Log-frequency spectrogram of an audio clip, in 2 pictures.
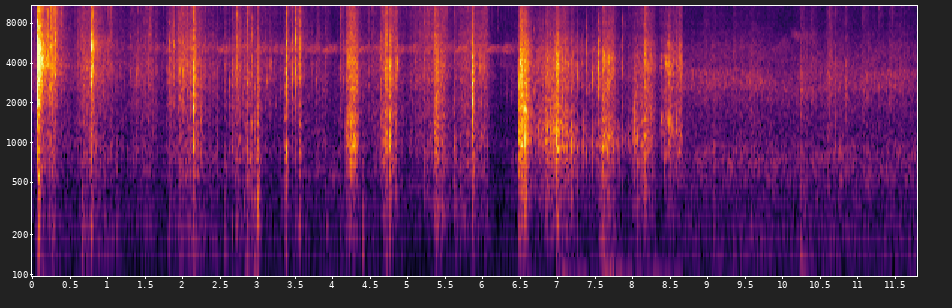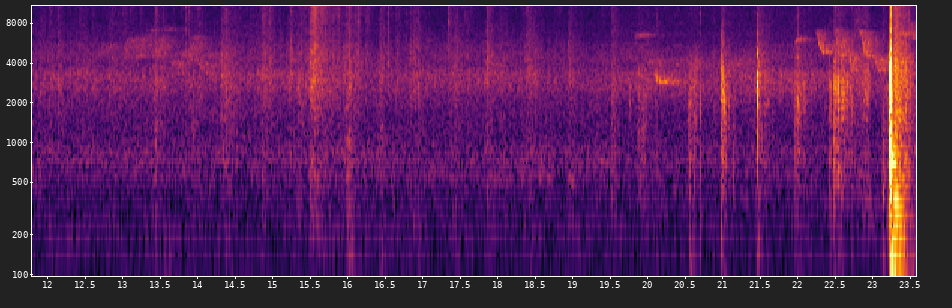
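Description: Footsteps crunch through dry leaves and undergrowth.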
